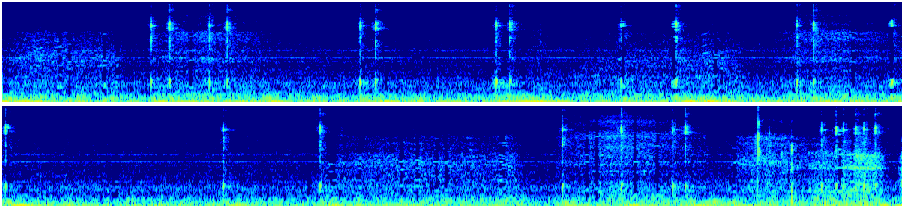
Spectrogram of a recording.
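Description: Near silence with faint, scattered clicks of a computer mouse and keyboard being worked.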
